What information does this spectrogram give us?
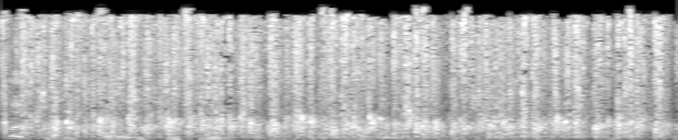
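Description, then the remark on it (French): A group applauds steadily for about three seconds, a dense, loud, continuous patter of many hands clapping, with a few voices mixed in underneath. “On n'applaudirait pas,”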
